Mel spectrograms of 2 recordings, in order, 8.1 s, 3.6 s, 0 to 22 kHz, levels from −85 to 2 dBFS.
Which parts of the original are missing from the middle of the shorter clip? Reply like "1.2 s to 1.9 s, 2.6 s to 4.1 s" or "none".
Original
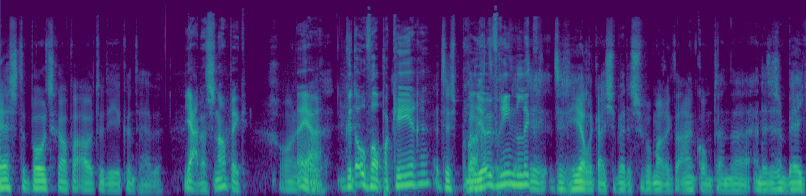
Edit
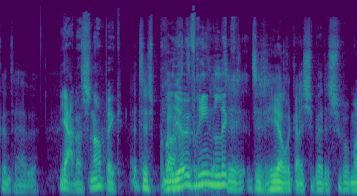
2.5 s to 4.3 s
